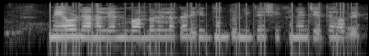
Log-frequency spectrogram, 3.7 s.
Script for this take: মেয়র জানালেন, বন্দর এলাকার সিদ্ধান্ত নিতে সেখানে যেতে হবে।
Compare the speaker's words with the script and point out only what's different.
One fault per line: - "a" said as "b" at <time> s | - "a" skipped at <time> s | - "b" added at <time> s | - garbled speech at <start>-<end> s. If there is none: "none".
none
